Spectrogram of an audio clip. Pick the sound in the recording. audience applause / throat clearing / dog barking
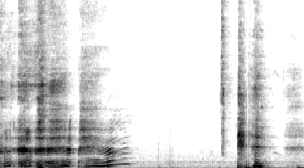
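throat clearing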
